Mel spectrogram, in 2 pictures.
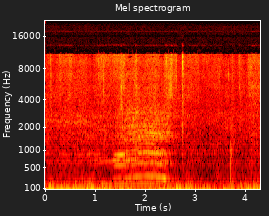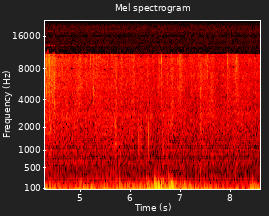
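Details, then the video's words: A single cow moo: a short, harmonic lowing call that bends upward then eases off around two seconds in, followed by low rumbling background noise and a few thuds. "Cow Sounds And Cow MOOOOO Sound Effect"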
